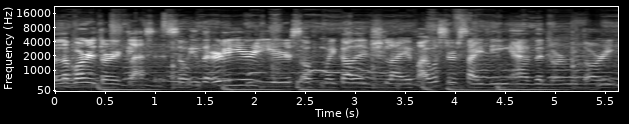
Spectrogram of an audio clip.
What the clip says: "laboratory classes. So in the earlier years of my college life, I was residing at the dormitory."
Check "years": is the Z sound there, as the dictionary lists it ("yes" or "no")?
no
